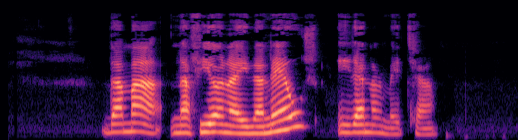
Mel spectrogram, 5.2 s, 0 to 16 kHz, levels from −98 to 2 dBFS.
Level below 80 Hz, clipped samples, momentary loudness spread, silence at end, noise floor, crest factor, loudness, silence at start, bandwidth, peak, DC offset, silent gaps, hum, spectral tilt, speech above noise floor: -74 dBFS; under 0.1%; 18 LU; 0.85 s; -73 dBFS; 18 dB; -17 LUFS; 1.05 s; 11.5 kHz; -2 dBFS; under 0.1%; none; none; -5.5 dB/octave; 55 dB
